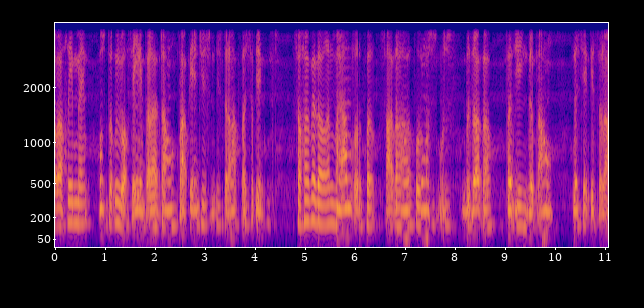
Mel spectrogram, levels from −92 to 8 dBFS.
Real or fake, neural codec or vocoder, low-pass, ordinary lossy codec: fake; autoencoder, 44.1 kHz, a latent of 192 numbers a frame, MeloTTS; 3.6 kHz; none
